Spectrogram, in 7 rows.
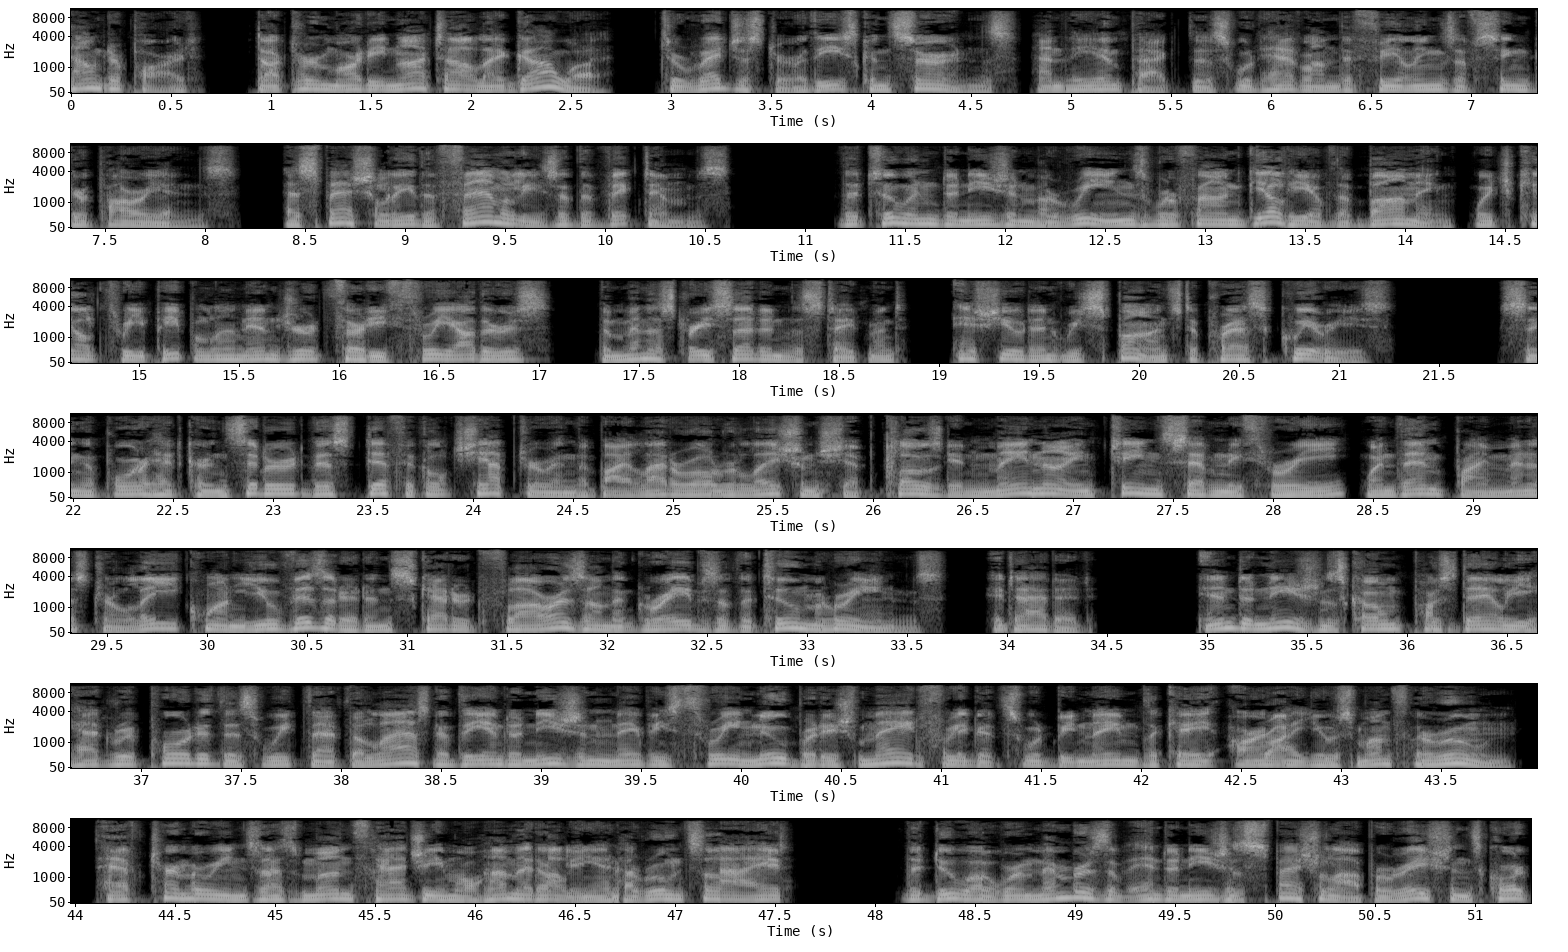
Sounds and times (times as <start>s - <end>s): Speech: 0.0s - 51.2s.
